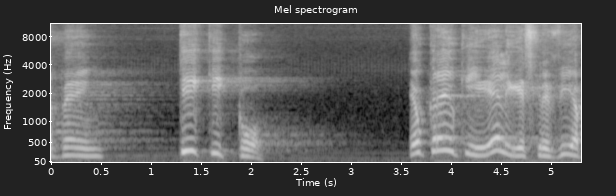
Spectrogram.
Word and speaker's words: Tíquico: não sei pronunciar bem tiquico eu creio que ele escrevia para o apóstolo Paulo e era também ele que entregaria aquelas cartas tíquico ou tiquico como você preferir pronunciar seu nome pois bem chegou então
